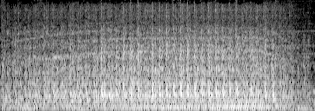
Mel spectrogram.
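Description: Quick, even needle clatter at roughly three or four stitches a second over a smooth motor hum; a healthy machine sewing.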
